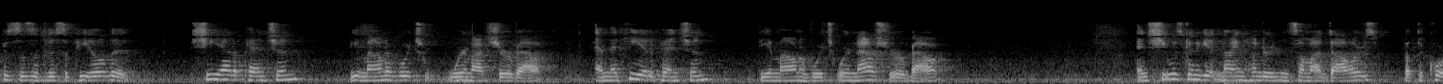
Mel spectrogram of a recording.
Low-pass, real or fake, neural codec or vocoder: 7.2 kHz; real; none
